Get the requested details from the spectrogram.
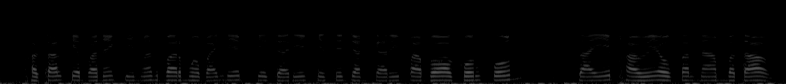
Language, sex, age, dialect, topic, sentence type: Chhattisgarhi, male, 18-24, Eastern, agriculture, question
